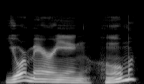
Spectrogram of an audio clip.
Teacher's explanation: Imagine someone says, "I am marrying Jim." An objecting listener might respond by repeating the structure, but replacing the contested information with a heavily stressed interrogative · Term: echo question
